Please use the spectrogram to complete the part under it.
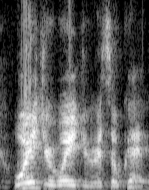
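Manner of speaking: same low, dropped character voice. Speaking in character, calming a startled companion: low voice. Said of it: "in the same kinda, like, low voice".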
